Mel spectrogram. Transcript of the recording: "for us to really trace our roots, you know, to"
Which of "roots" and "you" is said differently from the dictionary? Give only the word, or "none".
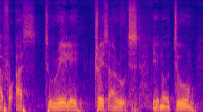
none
